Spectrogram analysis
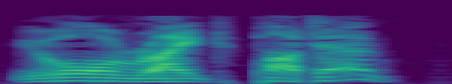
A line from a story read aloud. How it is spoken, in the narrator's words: grunted Moody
